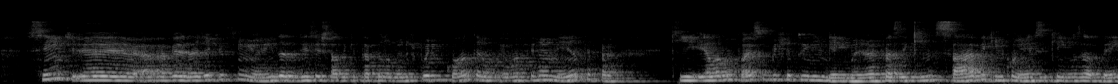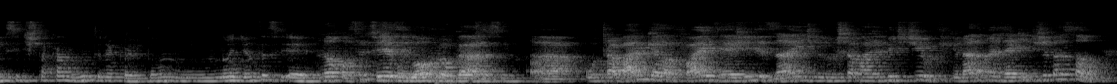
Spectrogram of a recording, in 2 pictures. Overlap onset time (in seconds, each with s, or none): 14.9 s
